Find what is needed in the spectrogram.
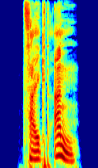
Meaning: inflection of anzeigen: 1. third-person singular present 2. second-person plural present 3. plural imperative
- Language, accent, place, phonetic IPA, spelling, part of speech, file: German, Germany, Berlin, [ˌt͡saɪ̯kt ˈan], zeigt an, verb, De-zeigt an.ogg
